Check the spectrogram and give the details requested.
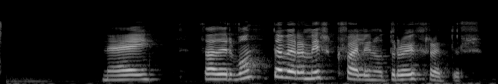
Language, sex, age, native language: Icelandic, female, 40-49, Icelandic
